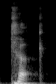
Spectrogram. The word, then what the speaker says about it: toque: It is indeed took. Okay. Okay. Like cook but took.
